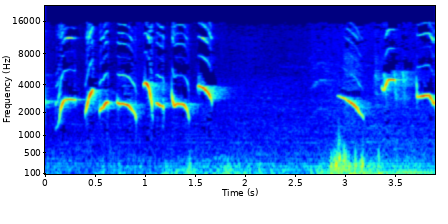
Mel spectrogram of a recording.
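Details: Olive-backed tailorbird singing eagerly, with a fast burst of ringing downslurred whistles, a brief pause with a soft knock, then a few further whistles.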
